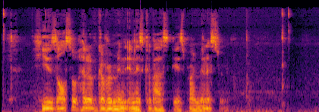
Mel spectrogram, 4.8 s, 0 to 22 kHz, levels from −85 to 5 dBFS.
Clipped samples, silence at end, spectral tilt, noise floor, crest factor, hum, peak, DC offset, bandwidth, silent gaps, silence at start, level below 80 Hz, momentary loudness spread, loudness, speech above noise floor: under 0.1%; 0.45 s; -4 dB/octave; -38 dBFS; 16 dB; none; 0 dBFS; under 0.1%; 16.5 kHz; none; 0.05 s; -28 dBFS; 13 LU; -14 LUFS; 25 dB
